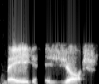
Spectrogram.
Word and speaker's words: Magdziarz: My last name is Magdziarz, but they said it was Magdziarz with like a very soft J.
